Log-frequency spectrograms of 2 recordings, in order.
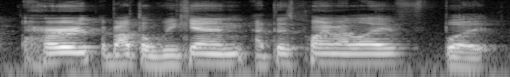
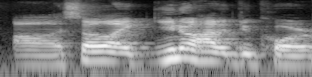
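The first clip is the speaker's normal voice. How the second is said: ordinary delivery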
